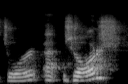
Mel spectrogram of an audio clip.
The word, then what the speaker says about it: Jorge: So the proper pronunciation of my last name is George, but I use George all the time.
